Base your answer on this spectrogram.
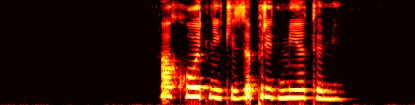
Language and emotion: Russian, sad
